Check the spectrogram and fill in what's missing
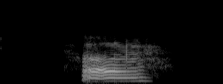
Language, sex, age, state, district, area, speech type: Santali, male, 18-30, Jharkhand, Pakur, rural, conversation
